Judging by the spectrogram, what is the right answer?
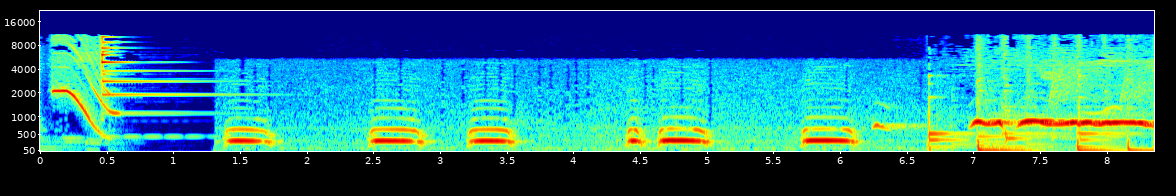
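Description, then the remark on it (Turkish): An owl hoots about six times in a steady, evenly spaced series, each call clear, after a quick falling whistle at the start; a brief tonal jingle follows at the end. “Bu canlının adı baykuş.”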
